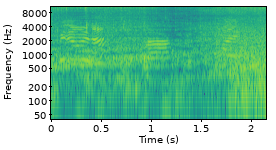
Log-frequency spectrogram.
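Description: Small waves washing up a sandy beach: a steady rush of surf, with a few short bits of voice over it.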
